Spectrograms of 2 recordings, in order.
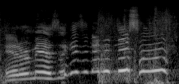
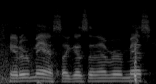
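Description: First: High, squeaky mock singsong; squeaky hit or miss meme voice. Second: Said in the usual way. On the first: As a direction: chirp it like the viral meme girl.

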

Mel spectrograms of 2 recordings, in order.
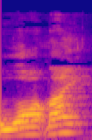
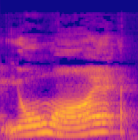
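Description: First: Short clipped London "What, mate?" said fast; quick London twang. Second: Slow Kent twang. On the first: Londoner's quick reply in a light London accent. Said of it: "a Londoner will go". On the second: Man from Kent answering with a slow, stretched Kent drawl. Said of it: "the guy from Kent will be like". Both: Retold or imitated.

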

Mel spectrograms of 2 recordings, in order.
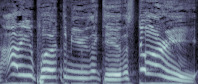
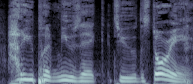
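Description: First: High, loud put-on Cosby voice; hammed-up high Cosby-style question; Bill Cosby impression. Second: Bill Cosby impression. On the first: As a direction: ham up a squeaky Bill Cosby. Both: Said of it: "Sound like Bill Cosby".

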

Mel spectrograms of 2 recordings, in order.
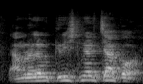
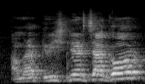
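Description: First: Said in the usual way. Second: আমরা কৃষ্ণের চাকর, louder and slow, leaning on চাকর; emphatic proud declaration. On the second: Shown as a demonstration. Preacher repeats the slogan to the devotees, loud and emphatic. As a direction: proclaim it slowly and proudly.

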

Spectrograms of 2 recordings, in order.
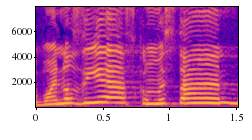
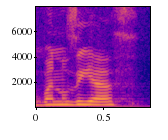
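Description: First: High, loud, cheerful greeting; bright greeting. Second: Said in the usual way. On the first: Shown as a demonstration. Preacher demonstrating tone to congregation, loud cheerful greeting. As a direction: greet the church with real enthusiasm. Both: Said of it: "el tono de voz".

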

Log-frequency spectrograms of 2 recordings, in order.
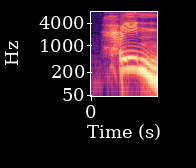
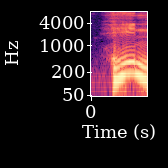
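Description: First: Higher হিন with a tight, pressed হ; pressed throat H. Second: হিন with a light, unpressed হ. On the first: Teacher drilling two H sounds, throat-pressed হিন. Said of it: "চেপে উচ্চারণ করতে হবে গলার মধ্যে". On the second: Teacher drilling two H sounds, light হিন. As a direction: let হিন start on an easy open breath. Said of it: "আর একটা হালকা নরমাল উচ্চারণ". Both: Shown as a demonstration.

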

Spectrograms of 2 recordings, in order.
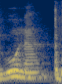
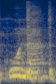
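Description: First: Guna with a voiced G; spoken form. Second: Kuna with a K; written form. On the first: Teacher restates the ending guna as pronounced, with a G. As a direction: say "guna" starting on a G. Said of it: "que se pronuncia ñawiguna". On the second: Teacher names the plural ending kuna as written, with a K. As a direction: say "kuna" starting on a hard K. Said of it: "el guna". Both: Shown as a demonstration.

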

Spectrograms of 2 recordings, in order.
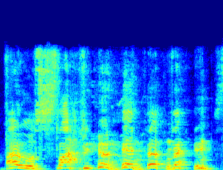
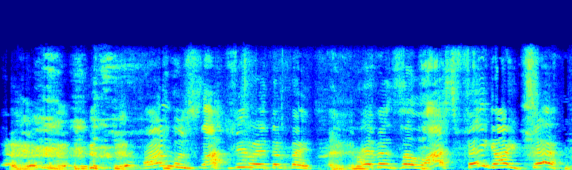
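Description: First: Half-laughing playground threat; a touch of mock anger. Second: Slow, drawn-out threat, higher and laughing; mock villain vow; hammed-up threat. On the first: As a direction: threaten a slap while laughing. Threatening the crying engine James. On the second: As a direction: drag out every word of the threat like a melodrama villain.

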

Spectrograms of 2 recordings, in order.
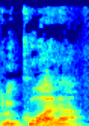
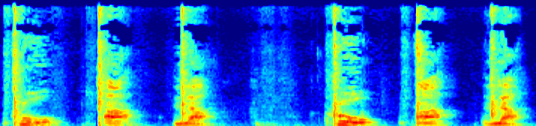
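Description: First: Said in the usual way. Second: Loud "Koala" clapped out in three beats; syllable by syllable. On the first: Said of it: "il a trois syllabes". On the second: Shown as a demonstration. Teacher shows pupils the clapping, syllable by syllable. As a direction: punch out Ko, a, la with gaps in "Koala". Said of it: "On va le taper".

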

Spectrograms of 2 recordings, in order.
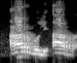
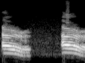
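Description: First: আর with open "aa" and sounded r; full "aar" for আর; usual local pronunciation. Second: আর with a softened English r; corrected pronunciation. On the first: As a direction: say আর the Bangla way. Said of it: "এটা আমরা". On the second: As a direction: say আর without tapping the r. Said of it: "আসলে এটা আর না". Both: Shown as a demonstration.

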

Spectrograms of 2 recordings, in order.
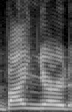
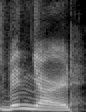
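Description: First: Vineyard as VINE-yard; spelling pronunciation. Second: Vineyard as VIN-yard; correct pronunciation. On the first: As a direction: say vineyard with a long "eye". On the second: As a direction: say vineyard with a short "i". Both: Shown as a demonstration. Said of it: "who decided that vineyard is pronounced vineyard".

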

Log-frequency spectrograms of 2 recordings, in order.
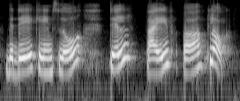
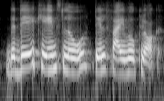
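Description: First: Slow, spaced-out reading of the line; slow reread. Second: Said in the usual way. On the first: Real, not acted. Teacher rereading an answer option to students, slowly. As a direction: read it slowly, pausing between phrases.

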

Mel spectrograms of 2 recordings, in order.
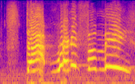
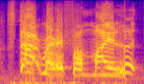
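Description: First: High, slow fake crying plea; hammed-up teary whine, higher; mock whine. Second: Hammed-up crying shout; mock sob-yell. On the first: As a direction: whine like a hurt sibling. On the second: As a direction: wail after him in mock grief. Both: Begging a fleeing character.

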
